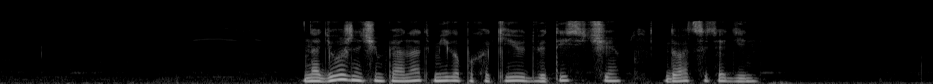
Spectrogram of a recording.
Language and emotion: Russian, neutral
